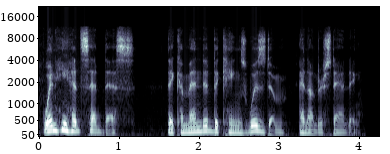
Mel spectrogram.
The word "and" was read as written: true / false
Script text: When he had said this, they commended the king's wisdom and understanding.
true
